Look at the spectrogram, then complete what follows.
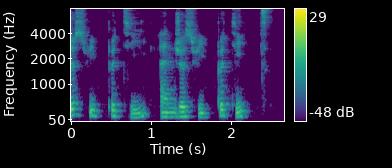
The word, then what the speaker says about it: petite: Now you would have noticed that je suis petit and je suis petite, even though you added an E at the end of petite, the pronunciation changes quite a lot.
